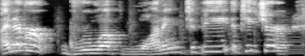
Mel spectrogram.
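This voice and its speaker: With lively intonation and a New Jersey accent, a woman speaks in a room with audible echo while music plays in the background. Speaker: educator. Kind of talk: interview conversation.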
